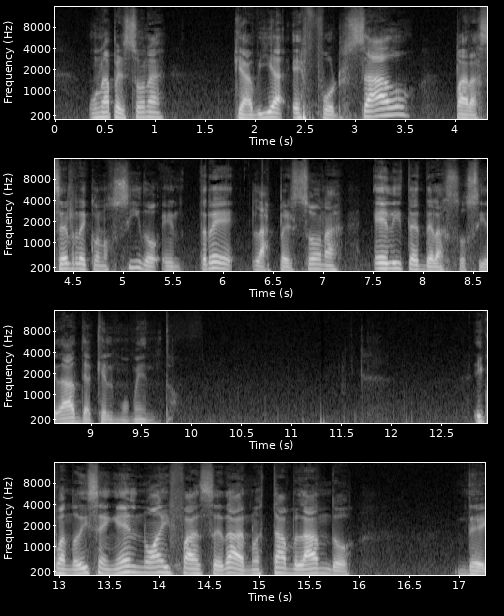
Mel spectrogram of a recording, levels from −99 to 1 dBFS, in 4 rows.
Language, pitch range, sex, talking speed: Spanish, 115-150 Hz, male, 105 wpm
